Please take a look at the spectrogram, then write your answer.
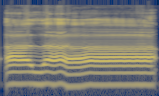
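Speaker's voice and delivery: slow, high, melodic tilawat; Quran recitation. Shown as a demonstration. Teacher reciting the passage for students, slow melodic chant. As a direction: chant the verse in long drawn melody. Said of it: "اگلا لفظ".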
